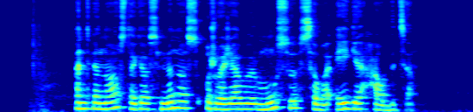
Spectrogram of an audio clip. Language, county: Lithuanian, Šiauliai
